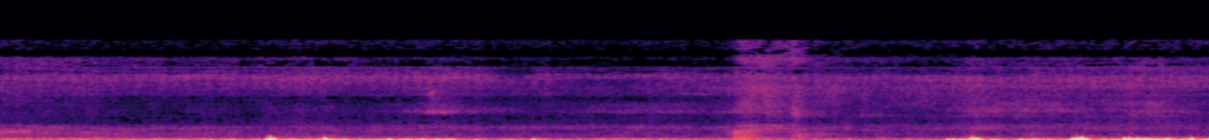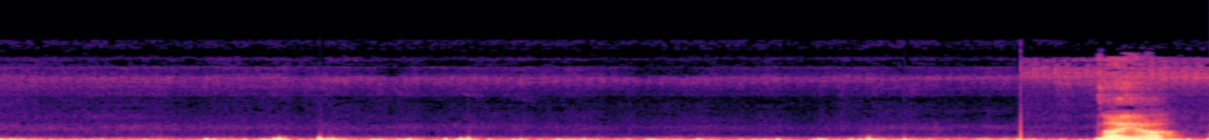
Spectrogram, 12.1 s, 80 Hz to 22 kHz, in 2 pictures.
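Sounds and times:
wind buffeting microphone: 0.7 - 12.0.

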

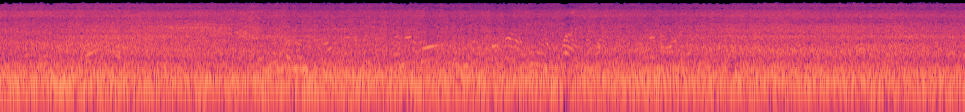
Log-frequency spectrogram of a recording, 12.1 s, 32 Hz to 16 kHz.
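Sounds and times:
ocean surf on beach: 0.0 - 12.0
wind on microphone: 0.0 - 12.0
faint voices: 0.8 - 9.5.

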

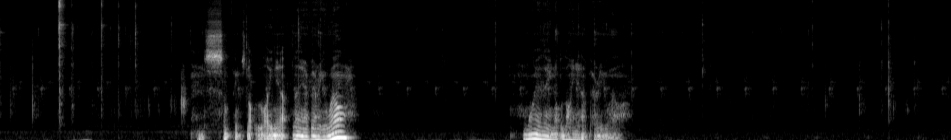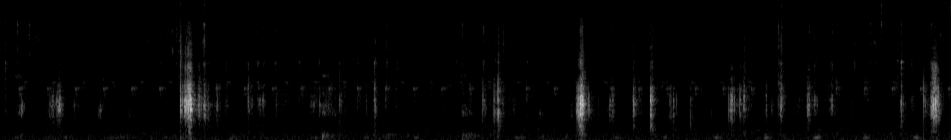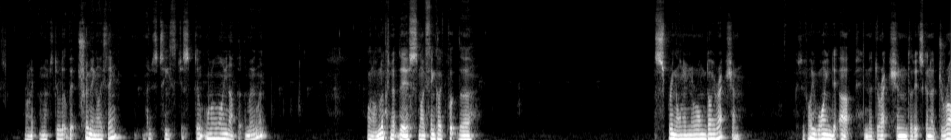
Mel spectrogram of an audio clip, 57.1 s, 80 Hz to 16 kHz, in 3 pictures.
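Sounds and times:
plastic gears clicking: 0.0 - 6.7, 8.0 - 40.2, 41.2 - 51.8.

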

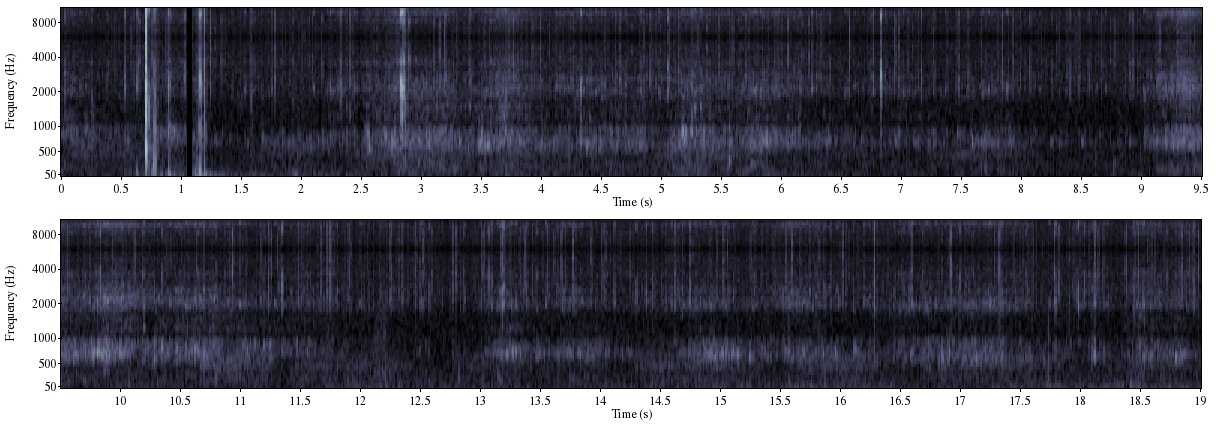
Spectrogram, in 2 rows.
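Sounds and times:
muffled underwater water sloshing: 0.0 - 19.0
faint clicks: 0.3 - 19.0.

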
